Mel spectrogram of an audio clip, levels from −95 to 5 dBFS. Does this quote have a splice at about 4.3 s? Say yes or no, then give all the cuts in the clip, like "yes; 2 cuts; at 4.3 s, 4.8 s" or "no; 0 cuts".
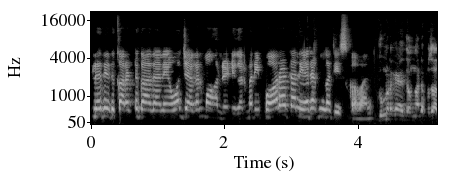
yes; 1 cut; at 4.3 s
